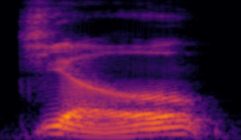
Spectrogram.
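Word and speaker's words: 九: How do you say nine? Jo. J I U third tone.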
